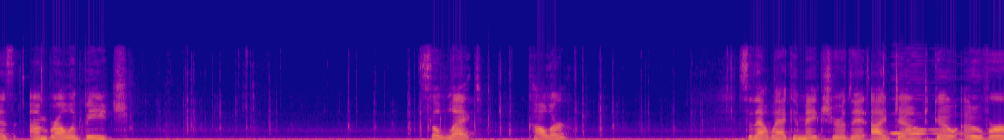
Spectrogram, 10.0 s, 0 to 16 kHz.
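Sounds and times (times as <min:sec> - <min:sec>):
low electrical hum: 0:00.0 - 0:10.0
faint keyboard keystrokes: 0:01.2 - 0:07.4.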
